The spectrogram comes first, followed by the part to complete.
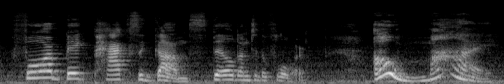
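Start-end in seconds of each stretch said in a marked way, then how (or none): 3.7-4.9 a startled little gasp; surprised. A narrator's reading. Teacher finding gum in her drawer, surprised. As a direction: caught out by the gum. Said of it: "she said".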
